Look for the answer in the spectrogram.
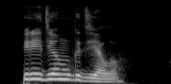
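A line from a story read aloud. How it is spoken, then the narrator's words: Cold woman's voice. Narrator (Russian): холодно произнесла женщина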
